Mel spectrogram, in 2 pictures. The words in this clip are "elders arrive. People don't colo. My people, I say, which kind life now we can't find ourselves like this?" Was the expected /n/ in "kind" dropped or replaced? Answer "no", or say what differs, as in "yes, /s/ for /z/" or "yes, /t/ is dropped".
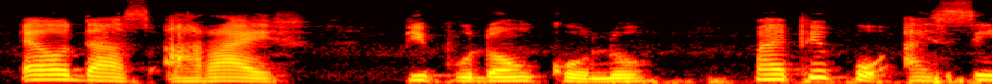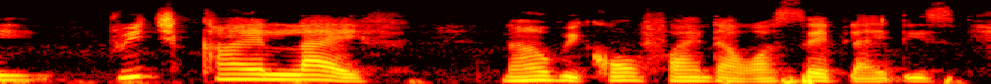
no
